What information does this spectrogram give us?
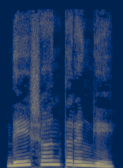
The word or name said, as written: ದೇಶಾಂತರಂಗೆಯ್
